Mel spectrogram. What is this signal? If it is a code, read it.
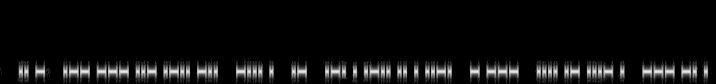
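Morse code, heard as a keyed tone, about 44 wpm, 600 Hz. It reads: IT WOULD BE A RELIEF TO HAVE ONE
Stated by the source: Morse code at 43 wpm sending Ken Follett's novel Never in English, from CW med Gnister.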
